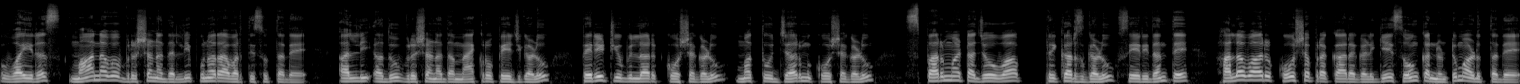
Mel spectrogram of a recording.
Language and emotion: Kannada, neutral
